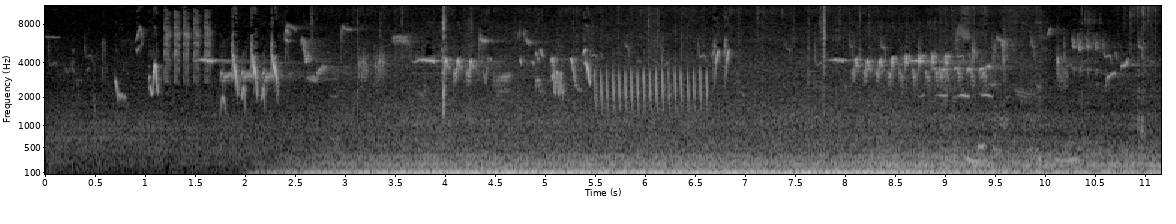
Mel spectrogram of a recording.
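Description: Songbirds chirping, with a fast trill about halfway through. A steady low rumble comes in about two seconds in and is the loudest thing from then on.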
